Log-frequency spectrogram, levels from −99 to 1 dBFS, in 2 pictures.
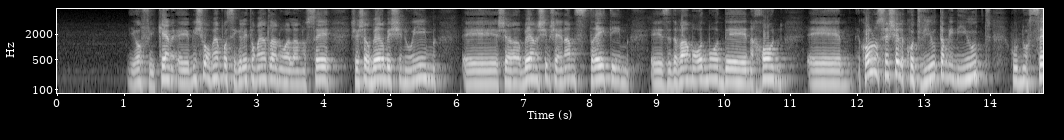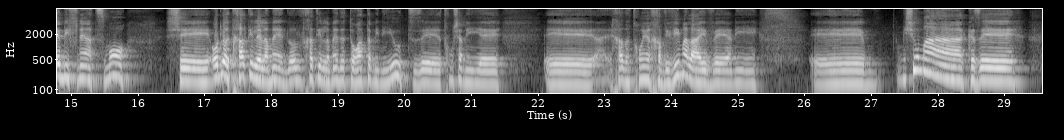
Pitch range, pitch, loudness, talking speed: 140-175 Hz, 160 Hz, -21 LUFS, 110 wpm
